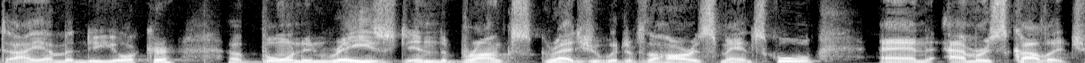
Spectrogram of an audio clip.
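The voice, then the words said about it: New York Bronx accent. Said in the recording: “his distinctive Bronx accent gives him away... You can tell by my accent”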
